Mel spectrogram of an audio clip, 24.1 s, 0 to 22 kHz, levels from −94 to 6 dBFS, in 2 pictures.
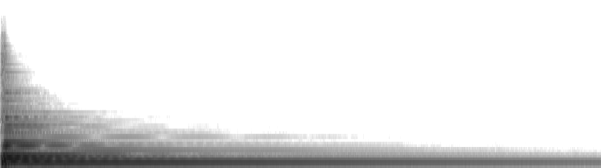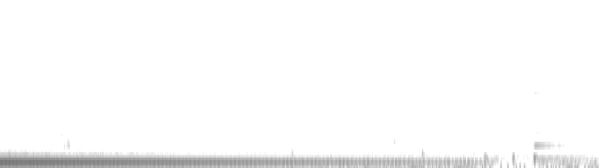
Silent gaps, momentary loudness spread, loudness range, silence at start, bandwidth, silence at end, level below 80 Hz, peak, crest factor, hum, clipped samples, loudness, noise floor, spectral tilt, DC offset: none; 27 LU; 26 LU; 0 s; 6.8 kHz; 13.5 s; -46 dBFS; 0 dBFS; 24 dB; none; under 0.1%; -21 LUFS; -81 dBFS; -10 dB/octave; under 0.1%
